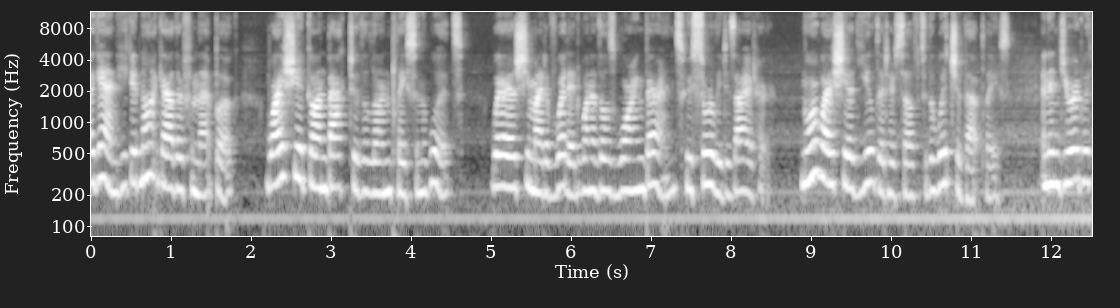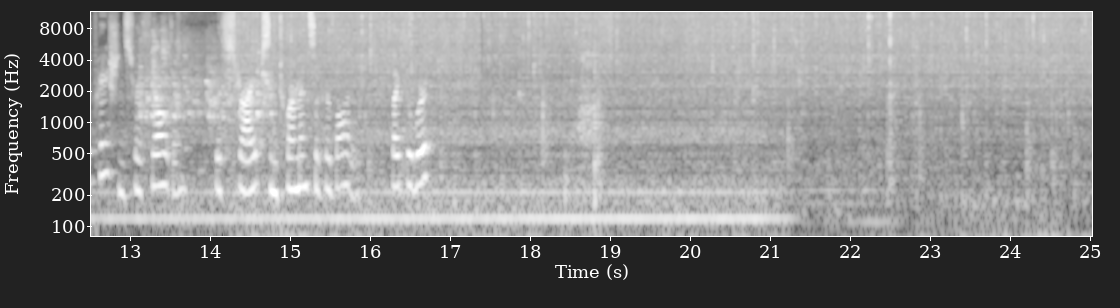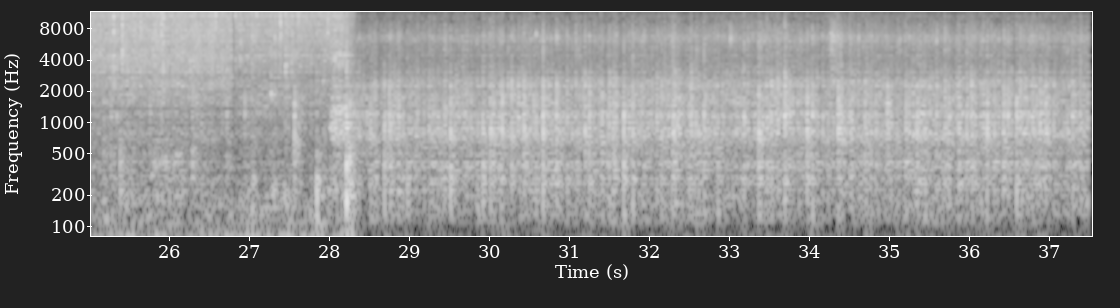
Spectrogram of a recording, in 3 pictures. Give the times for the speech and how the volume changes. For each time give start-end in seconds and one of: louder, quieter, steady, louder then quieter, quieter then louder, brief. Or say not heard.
0.0-16.8 steady.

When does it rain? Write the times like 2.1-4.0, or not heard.
14.2-37.4.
